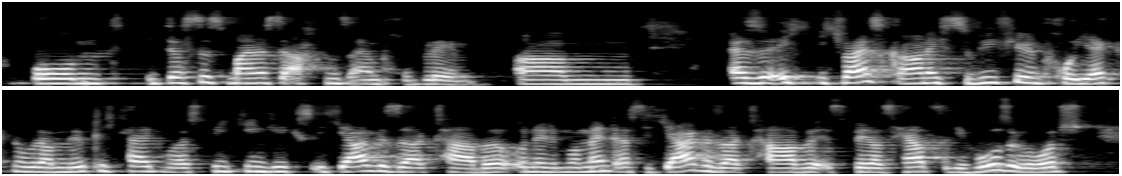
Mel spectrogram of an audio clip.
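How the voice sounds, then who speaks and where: Over music in the background, a woman talks at a fairly quick pace with fairly even intonation. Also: medium pitch for a woman. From Germany, Hannover. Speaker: personal branding expert and author. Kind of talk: interview.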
